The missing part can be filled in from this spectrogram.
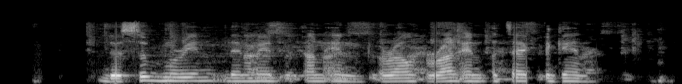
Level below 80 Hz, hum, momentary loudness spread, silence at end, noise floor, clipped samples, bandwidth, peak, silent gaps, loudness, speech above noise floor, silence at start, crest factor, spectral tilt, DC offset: -56 dBFS; none; 16 LU; 0.2 s; -53 dBFS; under 0.1%; 8 kHz; -2 dBFS; none; -19 LUFS; 33 dB; 0.35 s; 18 dB; -5.5 dB/octave; under 0.1%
